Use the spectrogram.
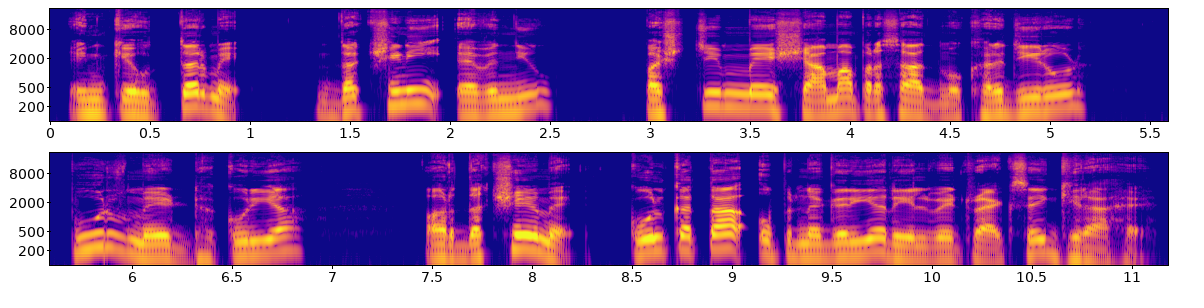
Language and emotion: Hindi, neutral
